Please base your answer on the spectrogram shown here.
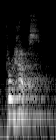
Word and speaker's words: perhaps: case example of uh Perhaps Perhaps the English sometimes when speak it or pronounce it quick quickly they uh say psss and R and the ra clear and the H right it's pups simply right so these are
